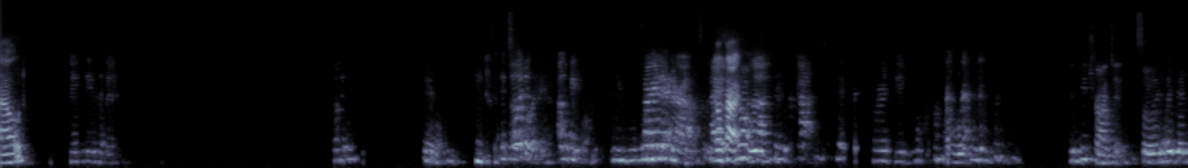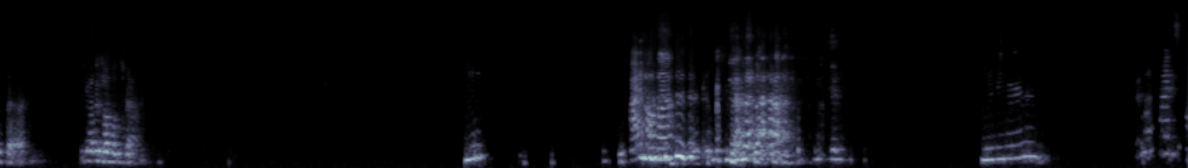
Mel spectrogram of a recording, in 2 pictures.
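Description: A young woman speaks calmly and haltingly over an online call.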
